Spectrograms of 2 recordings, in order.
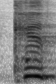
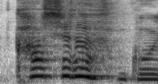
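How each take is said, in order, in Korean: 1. 모음은 평평한 'ae'로 읽어요. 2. 모음은 열린 'ah'로 읽어요. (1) "cat 이렇게 읽는단 말이에요" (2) "아가 되면은 여기를 분명히 컷이라고 읽어야 될 건데"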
